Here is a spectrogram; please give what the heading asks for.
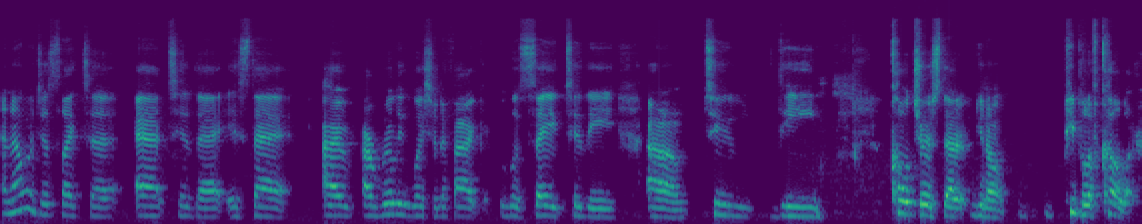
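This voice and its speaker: A man's voice: on the high side, unhurried, sharp tone. A man speaking on a panel discussion, passionate and emphatic, who acts out the voices of relatives as he makes his points. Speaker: panel guest.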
